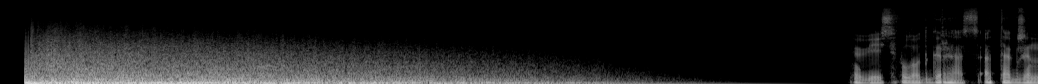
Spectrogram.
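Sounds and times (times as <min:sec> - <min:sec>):
massive explosion of a world covered in burning cracks: 0:00.2 - 0:07.5
speech: 0:08.6 - 0:10.3.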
